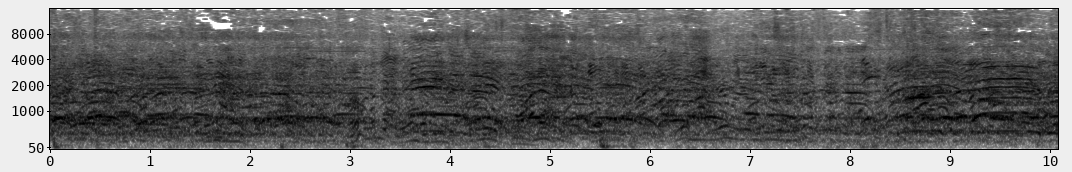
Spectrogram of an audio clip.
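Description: A large crowd of men's voices talking over one another, loud and unbroken, with no single voice standing out.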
